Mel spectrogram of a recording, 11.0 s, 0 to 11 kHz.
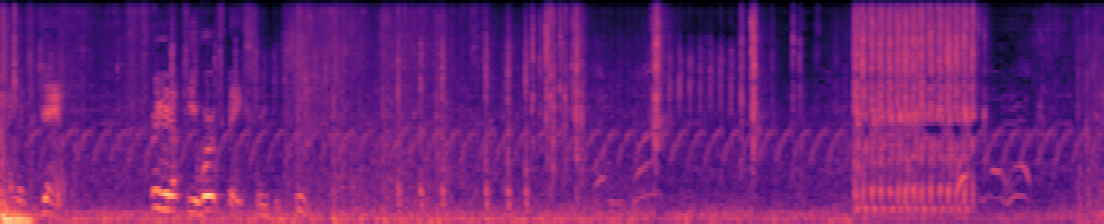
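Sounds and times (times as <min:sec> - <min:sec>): sharp clicks: 0:06.5 - 0:09.9.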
